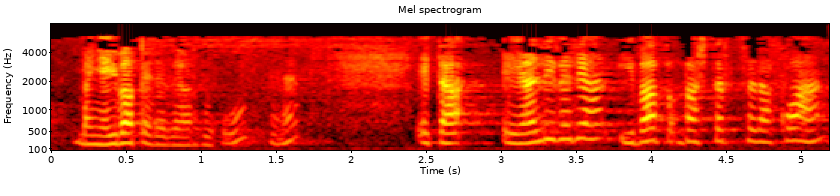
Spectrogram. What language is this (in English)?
Basque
